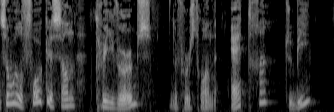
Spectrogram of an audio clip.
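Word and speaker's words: vert: Feminine Rouge remember rou ver so masculine form you don't pronounce the final T ver feminine form so listen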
